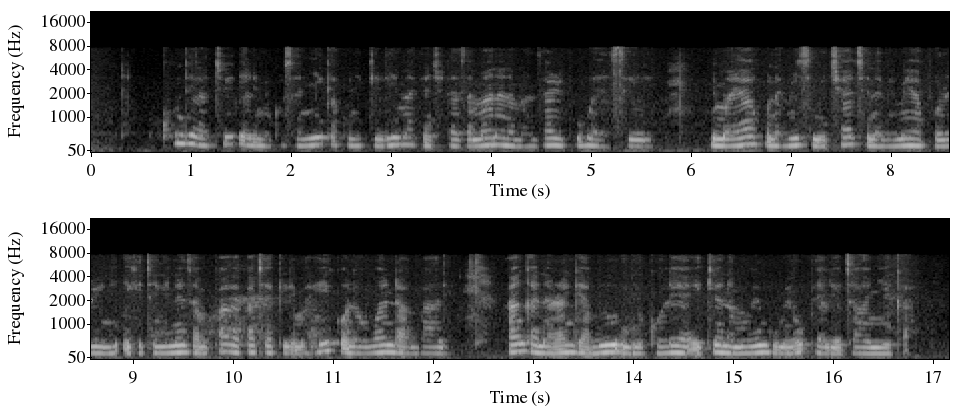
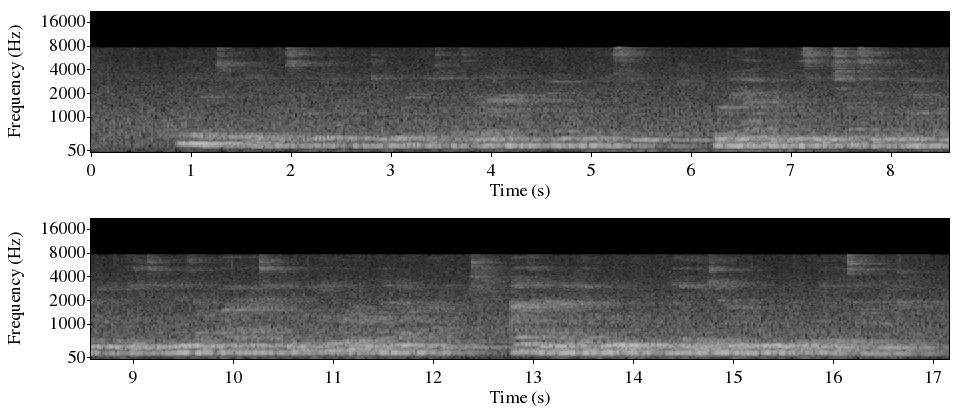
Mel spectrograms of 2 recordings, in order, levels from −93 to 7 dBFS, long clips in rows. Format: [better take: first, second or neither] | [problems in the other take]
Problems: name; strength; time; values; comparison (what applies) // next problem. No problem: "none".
first | background sound (Stream); 17 dB below the speech // room echo; dies away in 2 s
